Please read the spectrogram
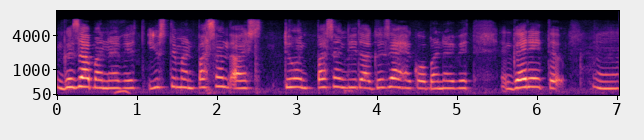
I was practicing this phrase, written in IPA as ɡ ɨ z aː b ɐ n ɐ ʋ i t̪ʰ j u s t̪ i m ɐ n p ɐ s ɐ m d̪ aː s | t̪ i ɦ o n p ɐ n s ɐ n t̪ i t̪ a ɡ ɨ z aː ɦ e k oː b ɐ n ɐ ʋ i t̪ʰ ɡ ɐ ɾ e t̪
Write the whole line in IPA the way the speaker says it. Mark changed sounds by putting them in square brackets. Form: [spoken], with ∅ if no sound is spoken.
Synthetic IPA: ɡ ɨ z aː b ɐ n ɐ ʋ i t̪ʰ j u s t̪ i m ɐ n p ɐ s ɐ [n] d̪ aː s | t̪ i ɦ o n p ɐ [∅] s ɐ n [d̪] i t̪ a ɡ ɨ z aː ɦ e k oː b ɐ n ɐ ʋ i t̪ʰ ɡ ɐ ɾ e t̪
